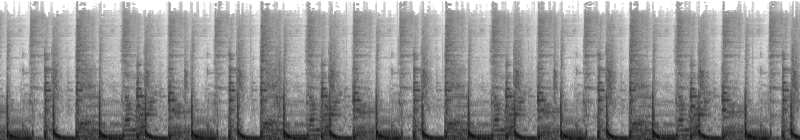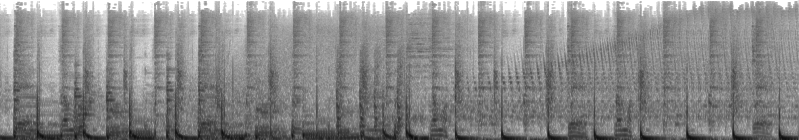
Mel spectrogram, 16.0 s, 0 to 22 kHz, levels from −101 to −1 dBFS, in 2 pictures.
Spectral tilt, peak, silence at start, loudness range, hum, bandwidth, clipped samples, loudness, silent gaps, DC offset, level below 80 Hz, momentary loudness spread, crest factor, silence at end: -6 dB/octave; 0 dBFS; 0 s; 2 LU; none; 20 kHz; under 0.1%; -18 LUFS; none; under 0.1%; -20 dBFS; 4 LU; 16 dB; 0 s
